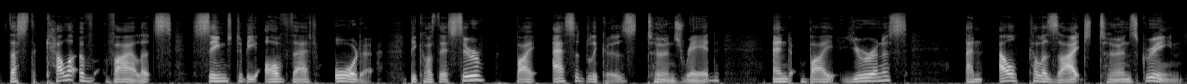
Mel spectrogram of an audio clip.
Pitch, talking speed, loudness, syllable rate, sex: 125 Hz, 130 wpm, -22 LUFS, 4.5 syllables/s, male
